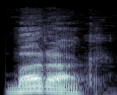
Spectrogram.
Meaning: bunkhouse, barrack
- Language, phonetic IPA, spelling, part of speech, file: Russian, [bɐˈrak], барак, noun, Ru-барак.ogg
